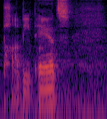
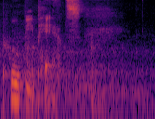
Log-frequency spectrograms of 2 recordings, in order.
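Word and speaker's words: Poopypants: And I'm going to admit, as a kid reading the books, I mispronounced it a lot. I always thought it was Professor Poppy Pants. It's actually pronounced Professor Poopy Pants.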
